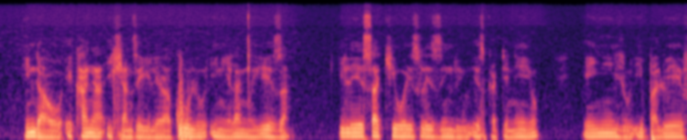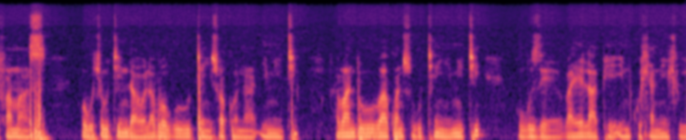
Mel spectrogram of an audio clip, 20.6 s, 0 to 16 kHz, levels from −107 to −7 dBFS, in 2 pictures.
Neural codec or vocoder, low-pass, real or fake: none; 14.4 kHz; real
